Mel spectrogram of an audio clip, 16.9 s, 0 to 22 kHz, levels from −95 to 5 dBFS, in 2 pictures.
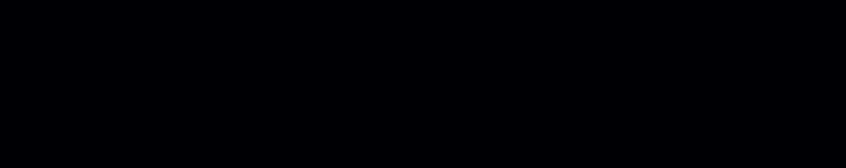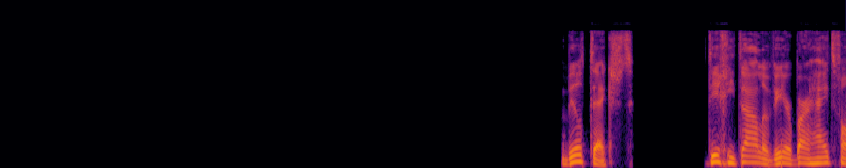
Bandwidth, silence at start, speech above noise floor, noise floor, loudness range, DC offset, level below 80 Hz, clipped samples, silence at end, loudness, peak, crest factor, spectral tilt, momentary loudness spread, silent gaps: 10.5 kHz; 14.1 s; over 65 dB; under -90 dBFS; 6 LU; under 0.1%; -64 dBFS; under 0.1%; 0 s; -26 LUFS; -8 dBFS; 26 dB; -5 dB/octave; 7 LU; 14.81-15.51 s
